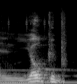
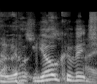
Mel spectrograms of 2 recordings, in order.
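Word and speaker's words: Jokić: You were saying some crazy pronunciations of Giannis' name. I was laughing. Giannis Antetokounmpo and Jokic. No, Jokovic is not a no.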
